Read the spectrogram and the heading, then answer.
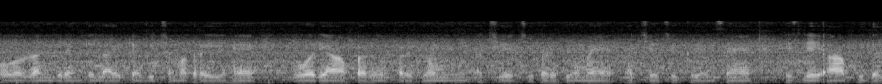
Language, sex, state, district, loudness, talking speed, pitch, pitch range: Hindi, male, Rajasthan, Bikaner, -21 LUFS, 175 wpm, 90 Hz, 90-110 Hz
